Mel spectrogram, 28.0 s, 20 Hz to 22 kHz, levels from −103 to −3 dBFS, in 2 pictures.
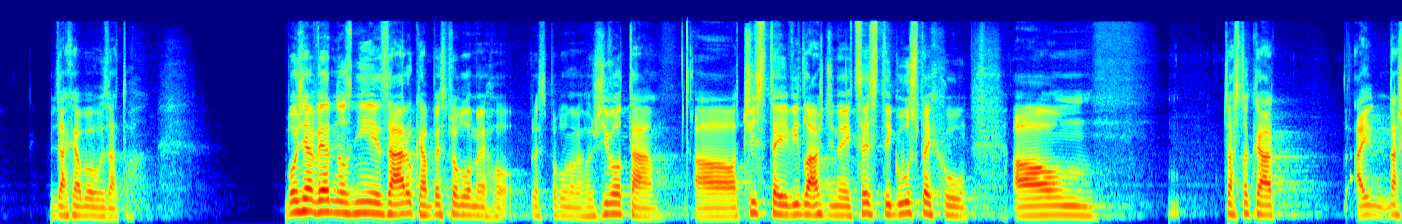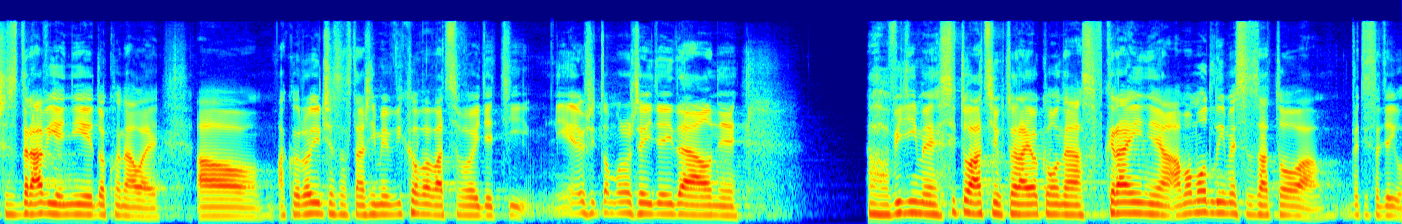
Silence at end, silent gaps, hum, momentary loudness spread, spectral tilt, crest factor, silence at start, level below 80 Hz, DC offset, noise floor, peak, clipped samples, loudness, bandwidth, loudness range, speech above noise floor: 0 s; none; none; 15 LU; -5 dB/octave; 20 dB; 0.5 s; -74 dBFS; under 0.1%; under -90 dBFS; 0 dBFS; under 0.1%; -21 LUFS; 16 kHz; 5 LU; over 69 dB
